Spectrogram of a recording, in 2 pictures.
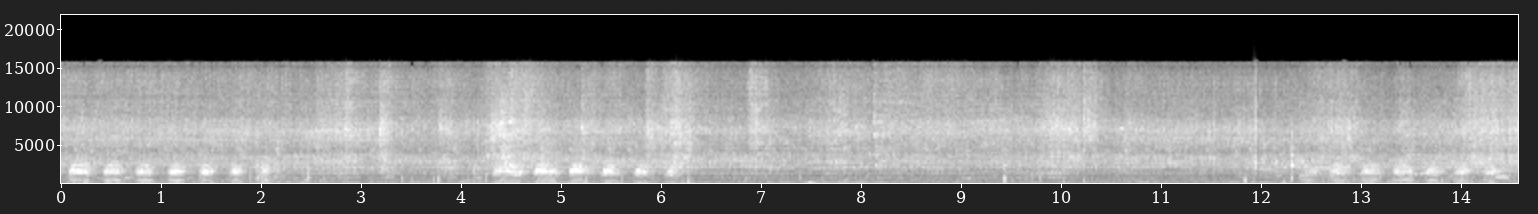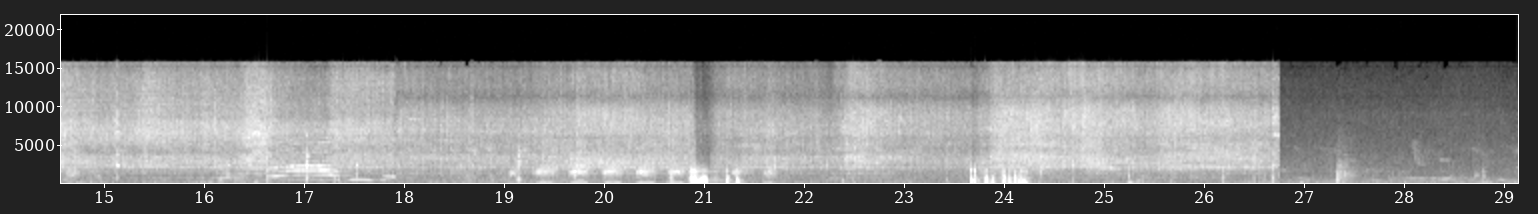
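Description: Fish and prawn curry sizzling in an aluminium pot over a wood fire as it is stirred with a wooden spatula. Bird calls in quick repeated bursts come in several times, and there are a couple of sharp knocks in the second half.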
